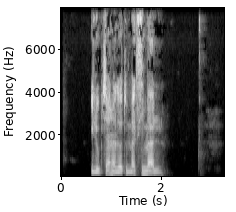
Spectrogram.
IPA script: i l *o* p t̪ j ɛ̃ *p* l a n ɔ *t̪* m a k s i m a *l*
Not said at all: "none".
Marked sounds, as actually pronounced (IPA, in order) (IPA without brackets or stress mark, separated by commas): ɔ, none, t̪, l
